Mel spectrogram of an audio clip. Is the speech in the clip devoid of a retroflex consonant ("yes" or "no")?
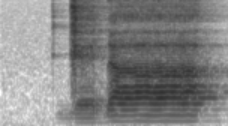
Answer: yes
